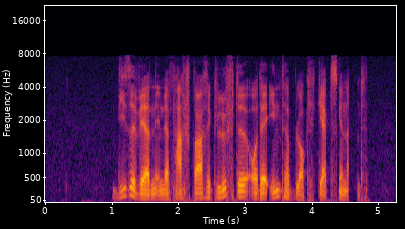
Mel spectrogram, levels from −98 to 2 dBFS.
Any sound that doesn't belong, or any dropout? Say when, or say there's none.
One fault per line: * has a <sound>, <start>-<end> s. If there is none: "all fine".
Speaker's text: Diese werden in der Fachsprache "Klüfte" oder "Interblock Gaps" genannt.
* has a dropout, 4.5-4.7 s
